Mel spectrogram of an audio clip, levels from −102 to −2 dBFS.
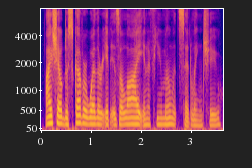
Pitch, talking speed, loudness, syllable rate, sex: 150 Hz, 245 wpm, -20 LUFS, 5.5 syllables/s, female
